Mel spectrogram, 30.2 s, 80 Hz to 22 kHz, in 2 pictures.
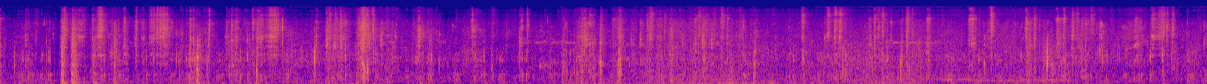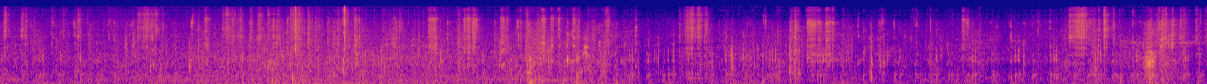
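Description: Cyrusher XF900 fat-tire e-bike jolting slowly over rocks and roots on a technical trail descent: irregular knocks, clatters and rattles from the tires, frame and drivetrain.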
